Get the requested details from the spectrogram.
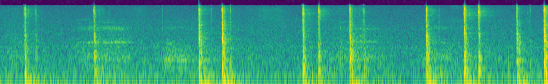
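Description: Fingertips type on the dark plastic keys of an HP laptop keyboard, making fourteen separate, irregularly spaced clicks. Each keystroke is a short, bright plastic tap with a soft low thump that dies away almost at once, with quiet gaps between the presses.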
